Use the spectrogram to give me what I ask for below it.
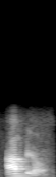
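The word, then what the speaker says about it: hablo: in Spanish in the present tense I speak ablo h a b l o and then adopting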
